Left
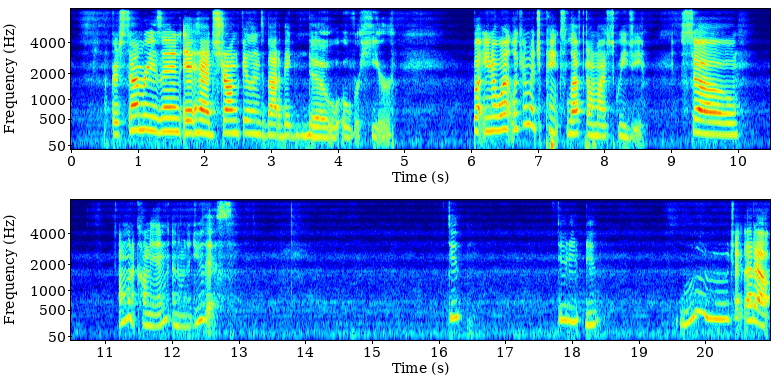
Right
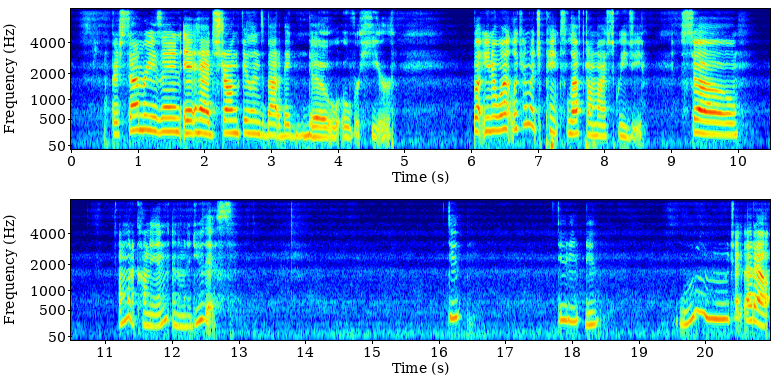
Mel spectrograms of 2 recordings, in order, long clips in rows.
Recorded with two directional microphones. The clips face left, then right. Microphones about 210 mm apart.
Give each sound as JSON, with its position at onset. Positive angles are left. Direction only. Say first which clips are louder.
{"t": 0.6, "sound": "a woman's voice", "louder": "right 3 dB", "side_deg": -25}
{"t": 6.0, "sound": "a woman's voice", "louder": "right 5 dB", "side_deg": -55}
{"t": 11.2, "sound": "a woman's voice", "louder": "right 5 dB", "side_deg": -50}
{"t": 17.7, "sound": "speech", "louder": "right 6 dB", "side_deg": -50}
{"t": 20.3, "sound": "speech", "louder": "right 5 dB", "side_deg": -55}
